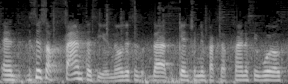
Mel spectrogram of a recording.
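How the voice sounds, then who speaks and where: A woman with a Filipino accent giving casual, rambling game commentary, halting and repeating phrases. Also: lowish voice. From Philippines. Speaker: game streamer. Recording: phone-like narrow sound, slight noise.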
